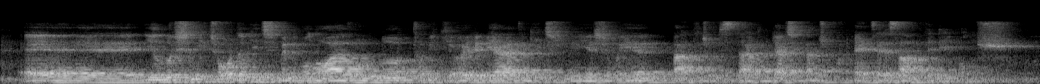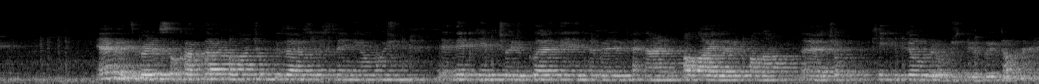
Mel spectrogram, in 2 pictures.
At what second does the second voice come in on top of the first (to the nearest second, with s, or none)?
none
